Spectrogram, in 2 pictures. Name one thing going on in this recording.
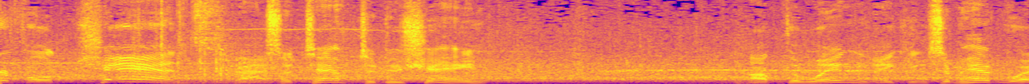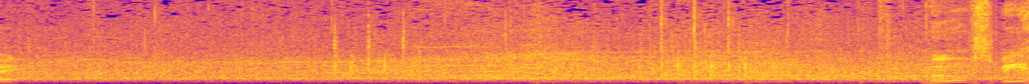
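A puck clacks against hockey sticks.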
